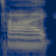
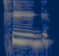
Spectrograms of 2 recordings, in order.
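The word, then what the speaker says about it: Tighe: it um so oh you could pronounce it Tai but most but most go with Teague with the Teague pronunciation battle style gaca isn't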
